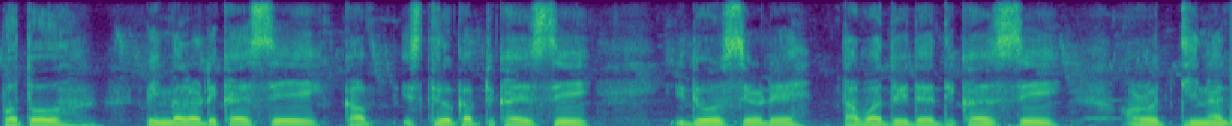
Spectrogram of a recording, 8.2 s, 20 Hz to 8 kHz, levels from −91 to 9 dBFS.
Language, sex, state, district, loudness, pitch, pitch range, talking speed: Nagamese, male, Nagaland, Dimapur, -14 LUFS, 110 Hz, 105-115 Hz, 140 wpm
